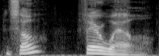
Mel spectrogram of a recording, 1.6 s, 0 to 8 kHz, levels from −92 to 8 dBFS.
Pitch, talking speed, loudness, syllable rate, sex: 140 Hz, 115 wpm, -15 LUFS, 4.1 syllables/s, male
